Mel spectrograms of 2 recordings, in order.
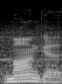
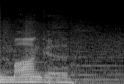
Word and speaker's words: manga: And he was mispronouncing manga as manga. And he wasn't the only one. Like they would like scream manga. And my brother was like, I think it's supposed to be manga.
